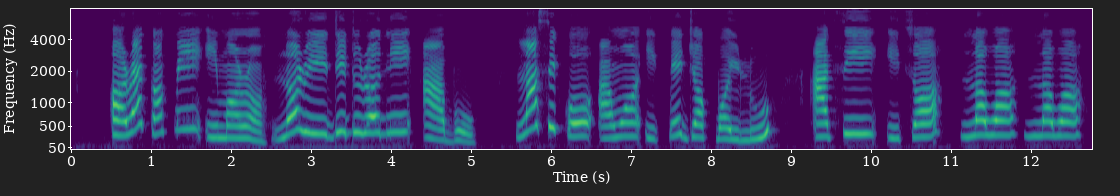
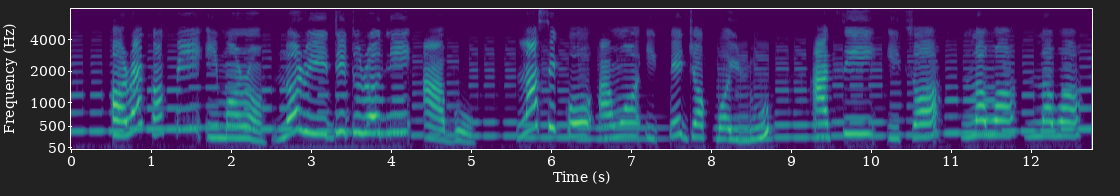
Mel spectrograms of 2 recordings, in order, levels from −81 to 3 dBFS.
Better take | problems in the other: first | background sound (Wind instrument, woodwind instrument); 13 dB below the speech

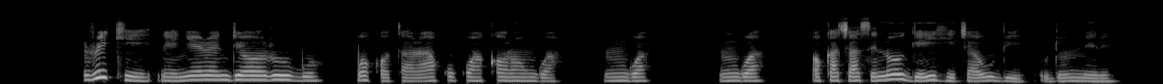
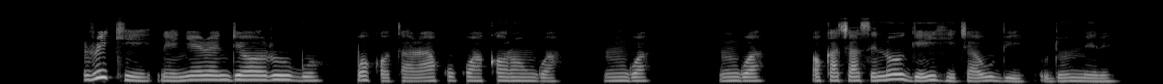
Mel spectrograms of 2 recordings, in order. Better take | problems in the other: first | noise reduction (neural mask model Resemble Enhance denoiser)

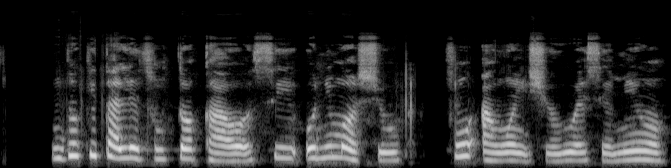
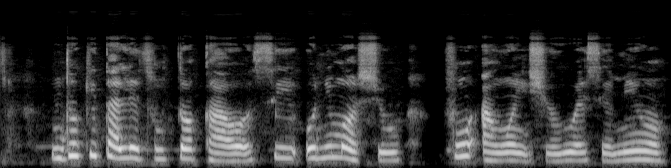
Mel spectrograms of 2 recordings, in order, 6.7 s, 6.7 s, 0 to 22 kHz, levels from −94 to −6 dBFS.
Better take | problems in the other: second | noise reduction (neural mask model DeepFilterNet 3)

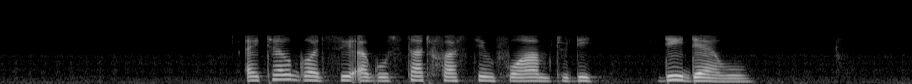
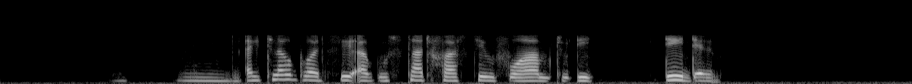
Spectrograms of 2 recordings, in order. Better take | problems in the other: first | noise reduction (neural diffusion model UNIVERSE++)

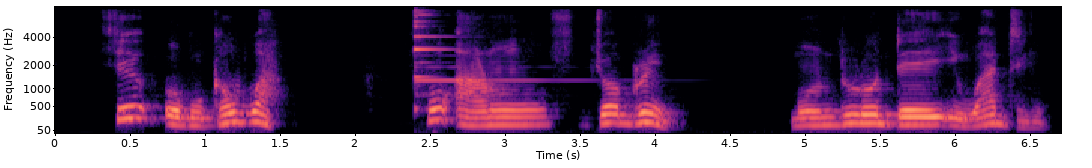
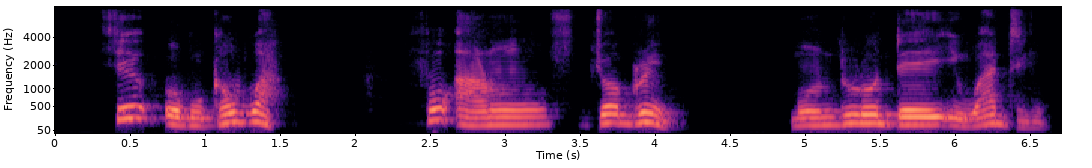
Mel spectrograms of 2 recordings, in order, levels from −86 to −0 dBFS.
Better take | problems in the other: second | background sound (Dishes, pots, and pans); 13 dB below the speech

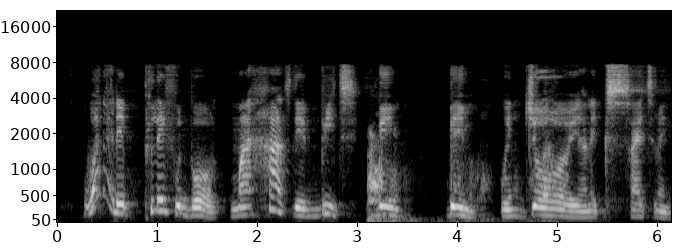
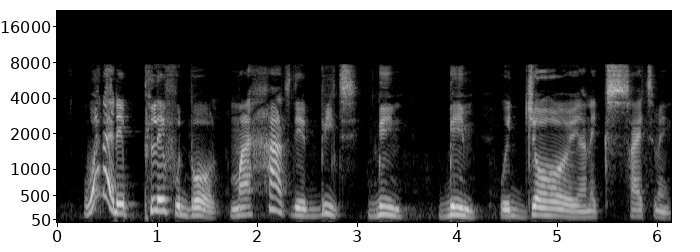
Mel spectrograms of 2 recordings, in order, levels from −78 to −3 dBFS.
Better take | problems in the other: second | noise reduction (neural mask model DeepFilterNet 3)

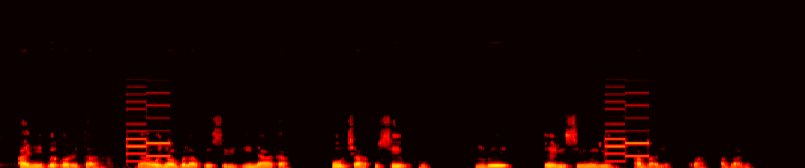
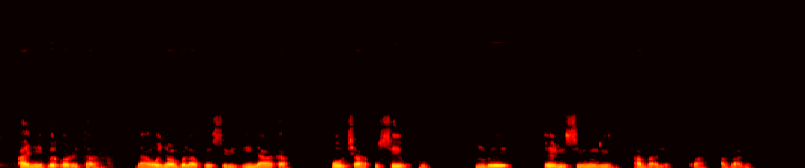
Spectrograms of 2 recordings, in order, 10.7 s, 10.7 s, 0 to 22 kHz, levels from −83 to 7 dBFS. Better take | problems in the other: second | background sound (Alarm); 8 dB below the speech

